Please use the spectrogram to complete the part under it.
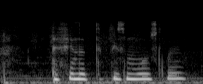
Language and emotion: Russian, neutral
